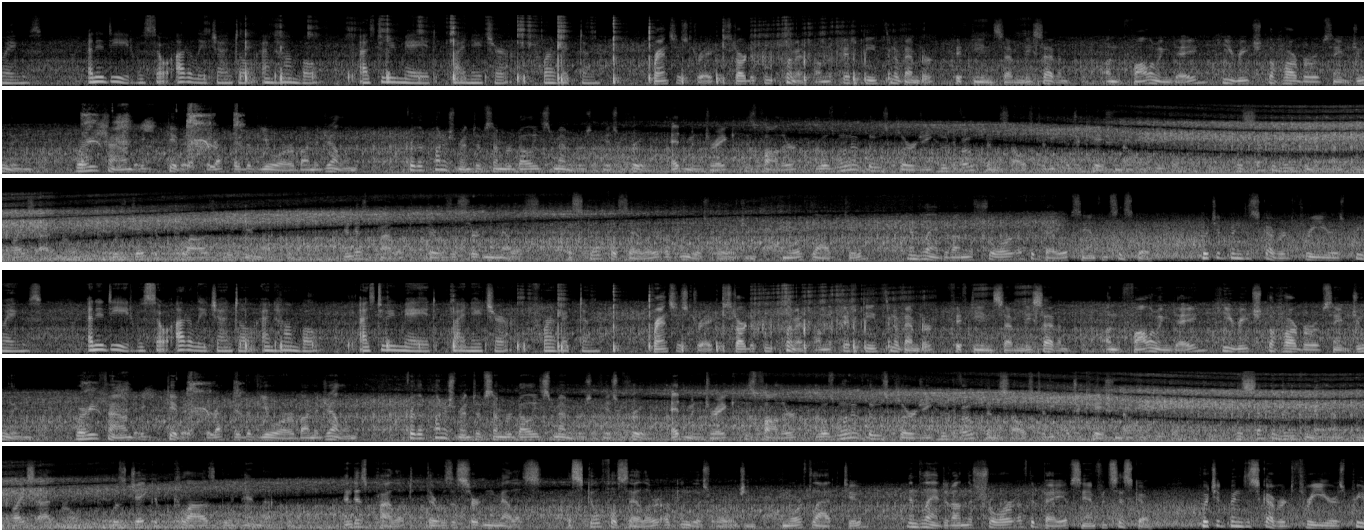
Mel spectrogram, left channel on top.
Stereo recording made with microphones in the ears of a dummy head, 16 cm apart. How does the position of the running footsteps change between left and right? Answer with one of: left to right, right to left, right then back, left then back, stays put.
left to right.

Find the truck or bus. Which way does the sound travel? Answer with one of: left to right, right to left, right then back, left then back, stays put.
right to left.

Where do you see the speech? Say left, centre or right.
right.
